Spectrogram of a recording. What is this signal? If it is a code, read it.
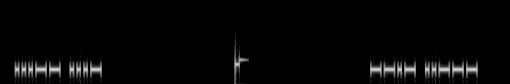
Morse code, heard as a keyed tone, about 36 wpm, 700 Hz. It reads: 3 V Q 2
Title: Single-Letter Single-Number 35wpm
